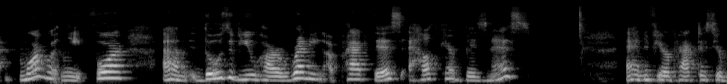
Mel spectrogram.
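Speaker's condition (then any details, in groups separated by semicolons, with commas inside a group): No condition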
